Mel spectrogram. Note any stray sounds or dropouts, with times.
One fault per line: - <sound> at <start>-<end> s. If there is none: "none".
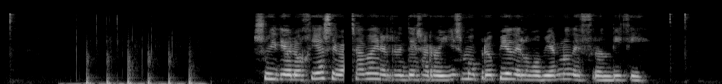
- thud at 0.6-2.1 s
- dropout at 3.4-3.5 s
